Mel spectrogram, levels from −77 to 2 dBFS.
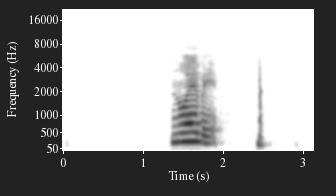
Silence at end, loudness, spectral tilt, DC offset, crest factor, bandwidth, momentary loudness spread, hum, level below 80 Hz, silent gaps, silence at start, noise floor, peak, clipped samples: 0.65 s; -17 LUFS; -6.5 dB/octave; under 0.1%; 20 dB; 6 kHz; 18 LU; none; -80 dBFS; none; 1.35 s; -76 dBFS; -2 dBFS; under 0.1%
